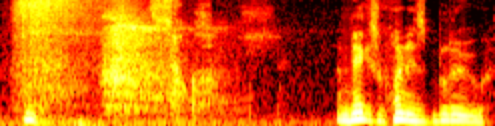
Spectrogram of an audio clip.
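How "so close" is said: breathy near-miss whisper, under the breath; hushed groan at a near miss; whispered so close. Real, not acted. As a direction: let it slip out as a disappointed whisper. Dice roll just missed.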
